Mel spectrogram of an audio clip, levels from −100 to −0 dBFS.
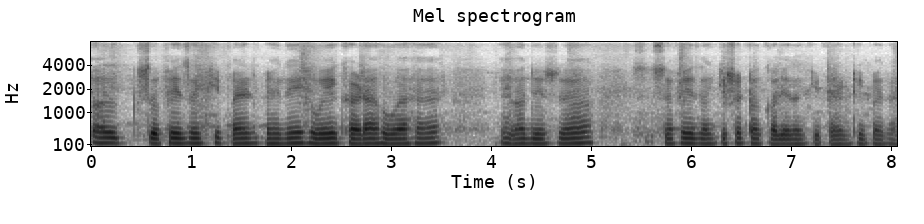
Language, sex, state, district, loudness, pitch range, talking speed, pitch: Hindi, male, Chhattisgarh, Sukma, -18 LUFS, 135-145 Hz, 180 wpm, 140 Hz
